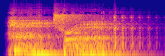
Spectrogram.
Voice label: hattrick, quake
